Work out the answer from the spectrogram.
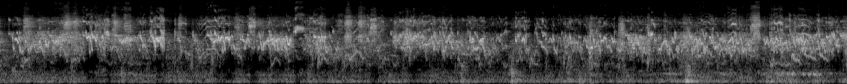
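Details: Budgerigar flock kept as pets, playing in a cage: nonstop overlapping chirps, squeaky warbling and harsh squawks form a busy, even chatter, with short sharper notes standing out now and then.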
